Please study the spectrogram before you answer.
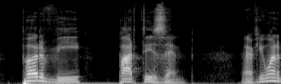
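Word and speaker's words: Prvi Partizan: the proper way is perv say the E perv partisan now if you want to be super Serbian about it you can pronounce it as perv partisan it means first partisan all right the first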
